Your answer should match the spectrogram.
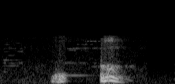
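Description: Two short, harsh coughs from a man, heard through a thin, band-limited telephone line, the second burst louder and more drawn out than the first.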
